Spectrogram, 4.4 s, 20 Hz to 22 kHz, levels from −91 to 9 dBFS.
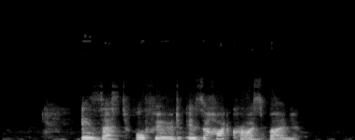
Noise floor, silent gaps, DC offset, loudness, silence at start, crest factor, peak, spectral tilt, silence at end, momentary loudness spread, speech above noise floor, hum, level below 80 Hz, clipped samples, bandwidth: -78 dBFS; none; under 0.1%; -19 LUFS; 1 s; 16 dB; -4 dBFS; -7 dB/octave; 0.75 s; 6 LU; 60 dB; none; -66 dBFS; under 0.1%; 7.2 kHz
